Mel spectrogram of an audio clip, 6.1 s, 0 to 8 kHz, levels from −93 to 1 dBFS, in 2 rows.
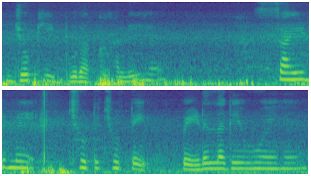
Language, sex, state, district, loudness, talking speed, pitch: Hindi, female, Madhya Pradesh, Dhar, -19 LUFS, 125 wpm, 185 Hz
